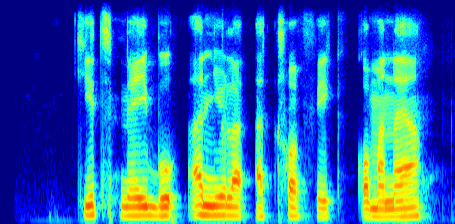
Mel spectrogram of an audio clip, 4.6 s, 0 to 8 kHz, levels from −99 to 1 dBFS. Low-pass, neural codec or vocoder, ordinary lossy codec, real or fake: 7.2 kHz; none; Opus, 32 kbps; real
